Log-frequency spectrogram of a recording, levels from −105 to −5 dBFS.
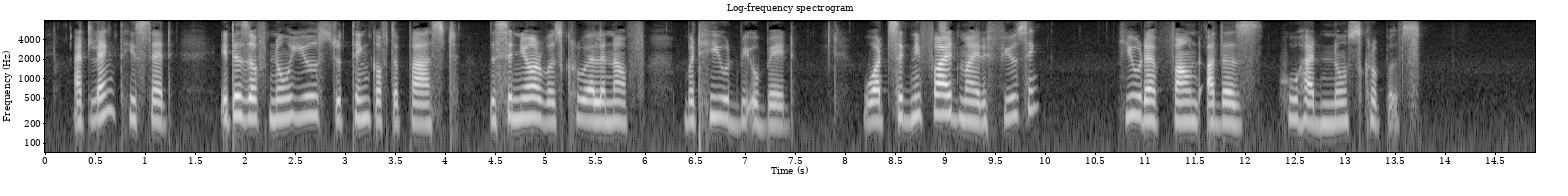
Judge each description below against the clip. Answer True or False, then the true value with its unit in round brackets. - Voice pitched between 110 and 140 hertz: False (225 Hz)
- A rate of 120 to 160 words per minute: True (150 wpm)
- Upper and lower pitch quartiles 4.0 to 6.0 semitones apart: False (2.9 semitones)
